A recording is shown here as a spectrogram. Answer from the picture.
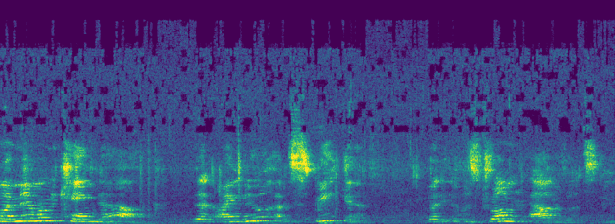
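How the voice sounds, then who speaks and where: Someone with a Californian accent speaks at a fairly slow pace. Audible room echo and noticeable background noise are present. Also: woman. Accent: Californian American English. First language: Ilocano. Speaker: exhibit curator, audience member. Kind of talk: audience comment, personal testimony. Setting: library event with audience.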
